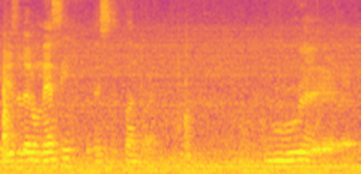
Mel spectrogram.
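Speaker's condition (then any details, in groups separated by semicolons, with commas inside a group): No condition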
